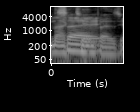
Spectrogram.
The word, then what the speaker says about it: tiempos: Is that how you pronounce it? Tiempos? – No, it is. It's called tiempos, yeah.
